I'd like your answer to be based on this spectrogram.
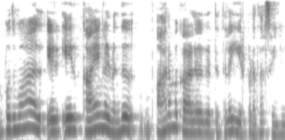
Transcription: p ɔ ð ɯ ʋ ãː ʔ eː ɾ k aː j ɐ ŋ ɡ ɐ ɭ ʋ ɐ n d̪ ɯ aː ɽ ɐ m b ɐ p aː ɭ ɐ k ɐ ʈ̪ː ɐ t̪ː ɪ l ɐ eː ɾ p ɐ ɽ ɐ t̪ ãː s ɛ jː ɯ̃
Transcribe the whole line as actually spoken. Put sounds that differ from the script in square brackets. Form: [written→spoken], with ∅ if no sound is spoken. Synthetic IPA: p ɔ ð ɯ ʋ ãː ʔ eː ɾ k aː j ɐ ŋ ɡ ɐ ɭ ʋ ɐ n d̪ ɯ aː [ɽ→ɾ] ɐ m b ɐ [p→k] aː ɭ ɐ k ɐ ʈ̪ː ɐ t̪ː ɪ l ɐ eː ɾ p ɐ ɽ ɐ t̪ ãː s ɛ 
